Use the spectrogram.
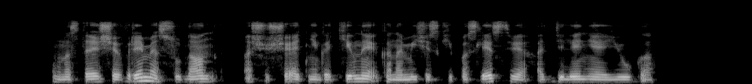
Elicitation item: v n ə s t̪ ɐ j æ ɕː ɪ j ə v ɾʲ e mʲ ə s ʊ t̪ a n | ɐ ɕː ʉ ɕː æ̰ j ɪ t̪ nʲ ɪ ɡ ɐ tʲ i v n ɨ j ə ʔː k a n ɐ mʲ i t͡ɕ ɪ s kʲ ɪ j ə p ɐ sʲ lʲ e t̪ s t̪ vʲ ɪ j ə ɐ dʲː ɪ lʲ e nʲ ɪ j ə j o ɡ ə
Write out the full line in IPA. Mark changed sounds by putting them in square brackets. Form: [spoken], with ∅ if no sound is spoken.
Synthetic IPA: v n ə s t̪ ɐ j æ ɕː ɪ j ə v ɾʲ e mʲ ə s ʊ [d̪] a n | ɐ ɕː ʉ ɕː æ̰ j ɪ t̪ nʲ ɪ ɡ ɐ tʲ i v n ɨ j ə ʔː k [ə] n ɐ mʲ i t͡ɕ ɪ s kʲ ɪ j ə p ɐ sʲ lʲ e t̪ s t̪ vʲ ɪ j ə ɐ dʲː ɪ lʲ e nʲ ɪ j ə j [u] ɡ ə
